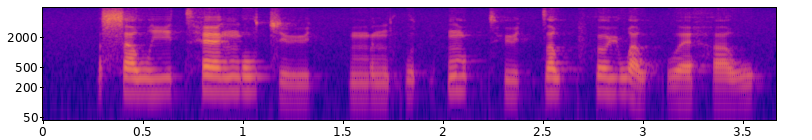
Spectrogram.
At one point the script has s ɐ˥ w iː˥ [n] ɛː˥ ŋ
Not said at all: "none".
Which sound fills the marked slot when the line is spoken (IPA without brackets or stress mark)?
t̪ʰ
